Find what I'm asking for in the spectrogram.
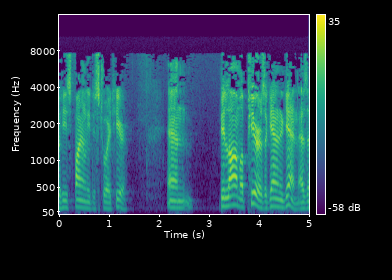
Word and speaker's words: Balaam: Now, I keep pronouncing it Bilam because that's how you pronounce it in Hebrew. We get the English Baalam from some mistransliteration. But anyway, it's not a poor pronunciation. That's the Hebrew pronunciation, Bilam.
